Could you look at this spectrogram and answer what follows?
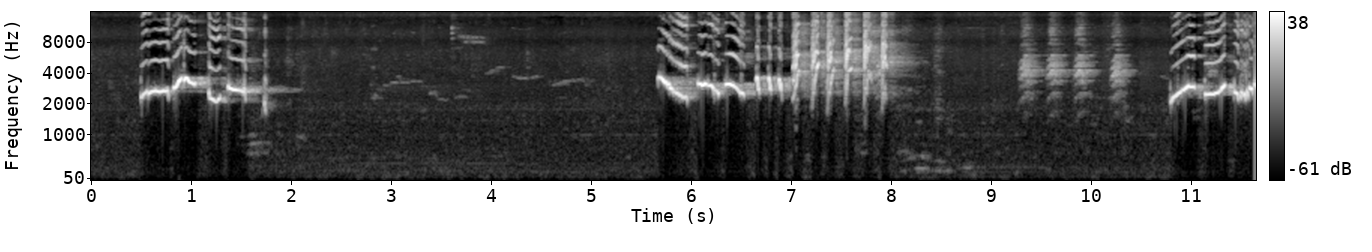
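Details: Orange-headed thrush singing as a lure for a silent or stressed bird: long, varied whistled phrases mixed with rapid trills and chattering notes, with pauses between bouts.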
